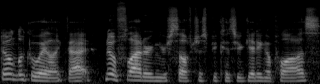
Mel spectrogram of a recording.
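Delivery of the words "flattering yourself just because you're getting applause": plain reading voice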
